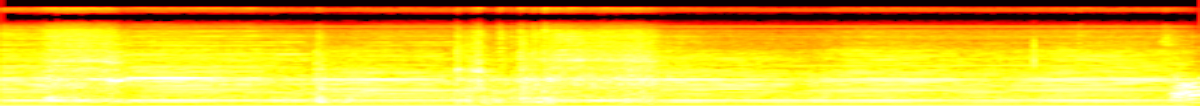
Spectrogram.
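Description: Electric juicer motor running with a steady, even-pitched hum. There are two brief rougher patches, about half a second in and again around three to four seconds in.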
